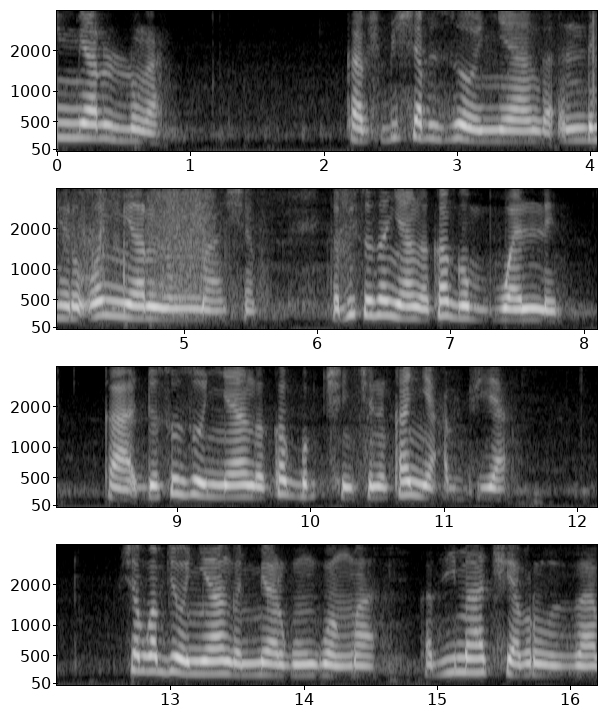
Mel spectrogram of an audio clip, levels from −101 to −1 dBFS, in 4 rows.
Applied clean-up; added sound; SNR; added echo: none; none; none; none.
